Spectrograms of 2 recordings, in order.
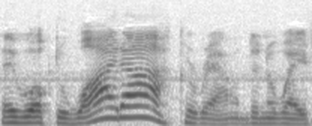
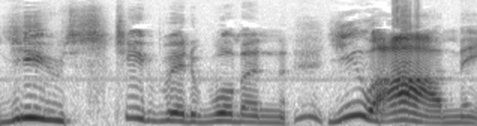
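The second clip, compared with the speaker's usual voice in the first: very loud, very slow, dragged-out mocking tone; 4 semitones higher, 14 dB louder than usual. Narrator reads Mathilde taunting Bailey, mocking. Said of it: "she mocked again".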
